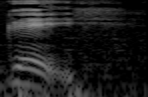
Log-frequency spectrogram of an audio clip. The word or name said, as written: geijy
